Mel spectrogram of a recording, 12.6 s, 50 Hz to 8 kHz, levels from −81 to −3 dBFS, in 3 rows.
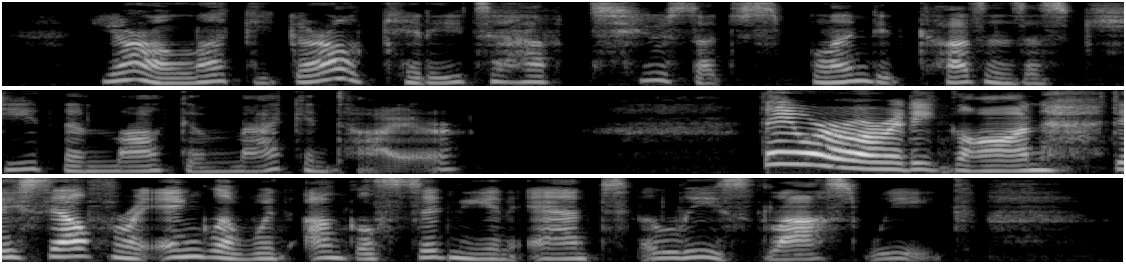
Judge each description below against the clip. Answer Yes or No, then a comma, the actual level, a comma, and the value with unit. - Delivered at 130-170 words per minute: Yes, average, 150 wpm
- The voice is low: No, high, 200 Hz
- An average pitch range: Yes, average, 4.7 semitones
